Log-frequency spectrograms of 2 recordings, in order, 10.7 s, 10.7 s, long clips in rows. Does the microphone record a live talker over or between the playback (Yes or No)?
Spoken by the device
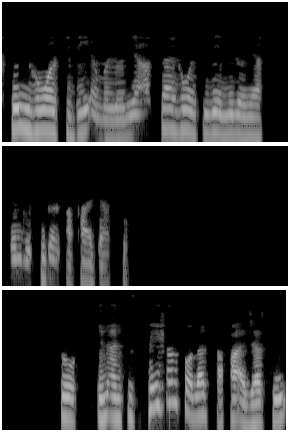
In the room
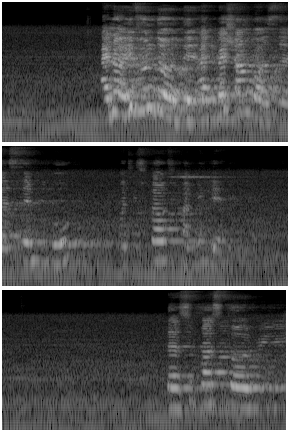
Yes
